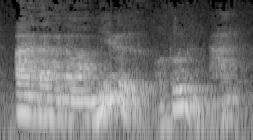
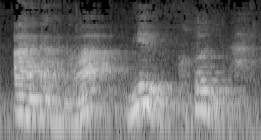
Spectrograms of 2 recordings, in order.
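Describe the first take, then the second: The two takes are said the same way.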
